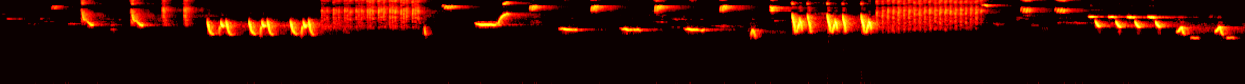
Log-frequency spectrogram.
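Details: Dense, inventive nightingale song: clusters of rapid chirps, two long rasping rattles, a run of evenly spaced repeated whistles and accelerating stuttered notes, with barely a pause throughout.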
